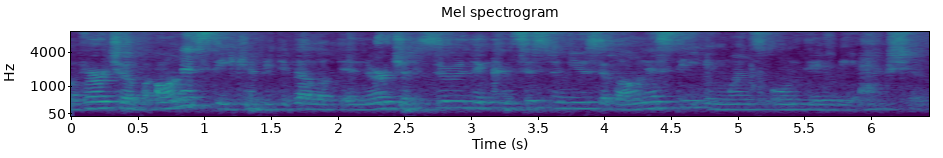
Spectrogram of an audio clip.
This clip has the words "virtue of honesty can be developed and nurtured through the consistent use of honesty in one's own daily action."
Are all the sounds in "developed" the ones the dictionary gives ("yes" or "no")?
yes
